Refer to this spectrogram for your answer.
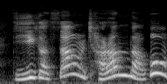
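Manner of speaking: sneering, mocking tone. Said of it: "그래갖고 제가 막 비웃었거든요".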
